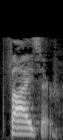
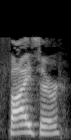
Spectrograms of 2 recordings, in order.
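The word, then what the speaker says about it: Pfizer: about blah blah blah fizer and I'm like hey and then I see it and I'm like spelled with a p sounds like an F hey dear Samantha do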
